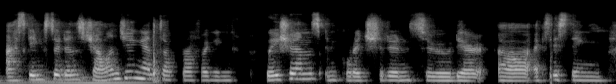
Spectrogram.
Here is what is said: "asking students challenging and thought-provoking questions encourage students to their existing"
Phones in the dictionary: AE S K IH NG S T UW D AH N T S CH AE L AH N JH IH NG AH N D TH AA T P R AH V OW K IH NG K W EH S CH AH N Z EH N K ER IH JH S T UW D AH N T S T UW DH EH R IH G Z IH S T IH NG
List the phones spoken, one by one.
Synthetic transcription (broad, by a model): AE S K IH NG S T UW D AH N T S CH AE L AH N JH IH NG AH N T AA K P R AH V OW IH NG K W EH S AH N S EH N K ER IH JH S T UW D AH N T S T UW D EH R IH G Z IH S T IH NG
